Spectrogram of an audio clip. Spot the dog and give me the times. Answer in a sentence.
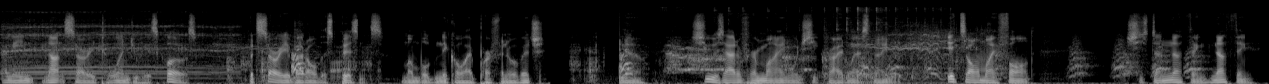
You can hear the dog from 2.2 to 3.8 s and from 5.7 to 12.5 s.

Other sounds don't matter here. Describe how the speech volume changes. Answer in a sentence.
The loudness of the speech stays about the same.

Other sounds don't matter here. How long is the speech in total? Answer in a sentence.
The speech can be heard for 12 seconds in total.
